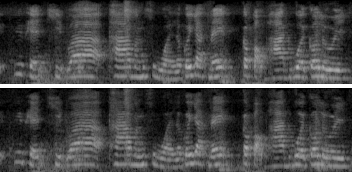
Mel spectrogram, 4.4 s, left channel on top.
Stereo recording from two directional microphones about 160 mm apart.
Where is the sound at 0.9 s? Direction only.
20° right (ahead or behind).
